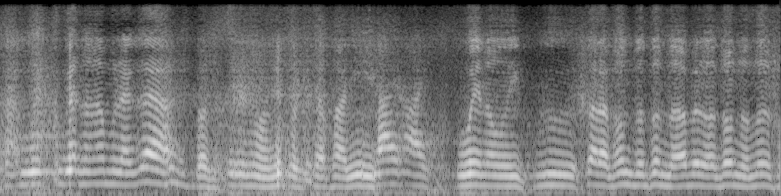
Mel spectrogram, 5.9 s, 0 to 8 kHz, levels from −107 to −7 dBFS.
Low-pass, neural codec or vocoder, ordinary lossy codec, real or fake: 7.2 kHz; codec, 24 kHz, 0.5 kbps, DualCodec; none; fake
